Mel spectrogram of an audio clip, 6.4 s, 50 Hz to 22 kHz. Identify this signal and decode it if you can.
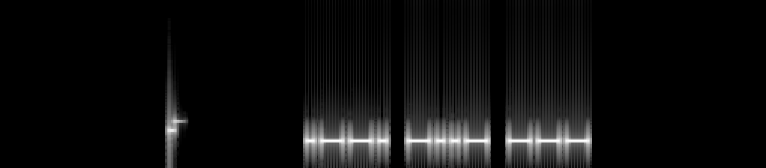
Morse code, heard as a keyed tone, about 20 wpm, 700 Hz. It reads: PXO
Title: USA Call Sign Postfixes - 3 Letters 20wpm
